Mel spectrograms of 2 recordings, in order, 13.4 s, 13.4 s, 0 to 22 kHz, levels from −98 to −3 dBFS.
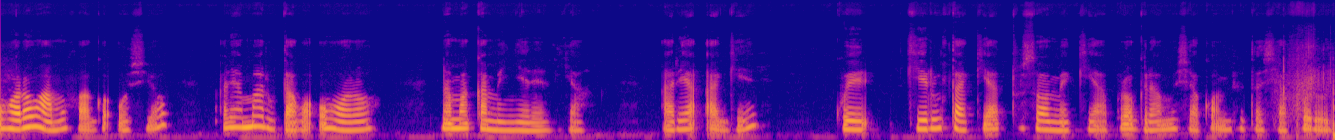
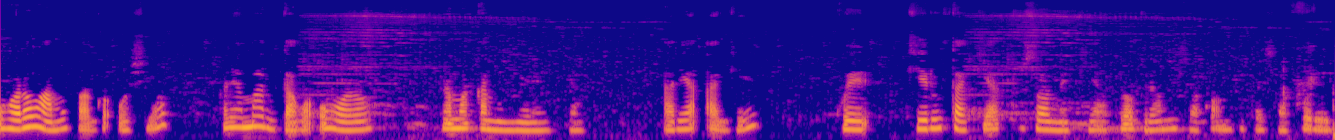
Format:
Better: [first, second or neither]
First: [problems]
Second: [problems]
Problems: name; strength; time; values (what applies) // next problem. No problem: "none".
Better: first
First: none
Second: noise reduction (classical method Wiener filter)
